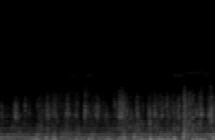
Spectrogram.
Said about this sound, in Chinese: 明空听见马车的声音远去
